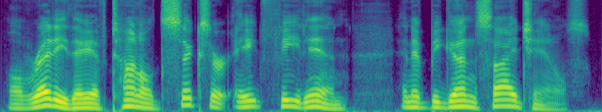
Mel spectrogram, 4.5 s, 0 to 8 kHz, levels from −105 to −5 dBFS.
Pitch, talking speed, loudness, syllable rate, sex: 135 Hz, 185 wpm, -17 LUFS, 5.1 syllables/s, male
